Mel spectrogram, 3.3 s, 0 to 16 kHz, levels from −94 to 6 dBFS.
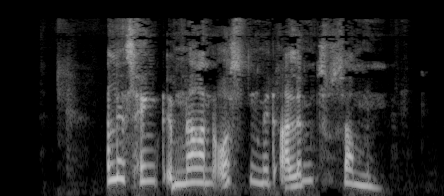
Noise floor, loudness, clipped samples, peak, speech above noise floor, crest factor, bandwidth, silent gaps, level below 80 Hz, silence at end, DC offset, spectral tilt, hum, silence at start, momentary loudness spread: -59 dBFS; -25 LUFS; under 0.1%; -6 dBFS; 33 dB; 22 dB; 11.5 kHz; none; -72 dBFS; 0.5 s; under 0.1%; -3 dB/octave; none; 0.8 s; 8 LU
